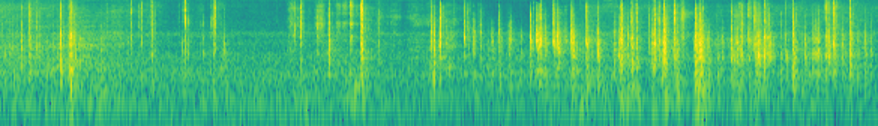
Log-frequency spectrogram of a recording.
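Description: Fingertips scratch and rub over the wavy, dried-out glossy pages of an open paper catalogue that has been dried after getting rained on. Bright, dry crinkling and sharp crackles burst in quick irregular clusters with almost no low end, pausing briefly before growing denser toward the end.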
